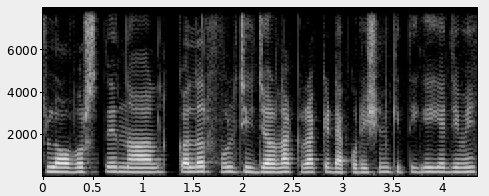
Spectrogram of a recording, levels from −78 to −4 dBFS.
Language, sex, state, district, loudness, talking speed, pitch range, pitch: Punjabi, female, Punjab, Kapurthala, -19 LUFS, 180 wpm, 205-215 Hz, 210 Hz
